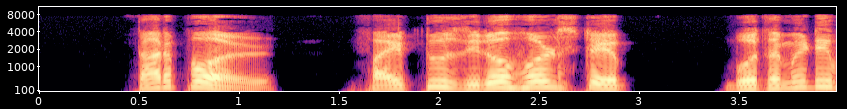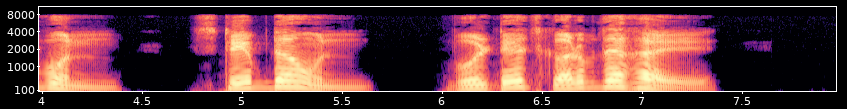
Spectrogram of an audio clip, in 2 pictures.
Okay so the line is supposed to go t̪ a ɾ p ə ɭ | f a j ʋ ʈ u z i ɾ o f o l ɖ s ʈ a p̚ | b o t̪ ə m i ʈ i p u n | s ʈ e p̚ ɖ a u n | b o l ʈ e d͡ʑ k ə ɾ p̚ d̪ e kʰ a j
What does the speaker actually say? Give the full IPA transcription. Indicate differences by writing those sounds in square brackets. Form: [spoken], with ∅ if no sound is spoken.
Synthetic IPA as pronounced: t̪ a ɾ p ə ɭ | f a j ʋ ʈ u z i ɾ o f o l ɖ s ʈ [e] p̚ | b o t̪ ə m i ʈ i p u n | s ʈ e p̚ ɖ a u n | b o l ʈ e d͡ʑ k ə ɾ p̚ d̪ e kʰ a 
